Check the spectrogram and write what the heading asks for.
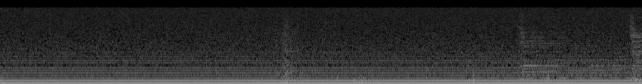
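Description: Steady electrical mains hum with hiss, with a faint click about three seconds in.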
